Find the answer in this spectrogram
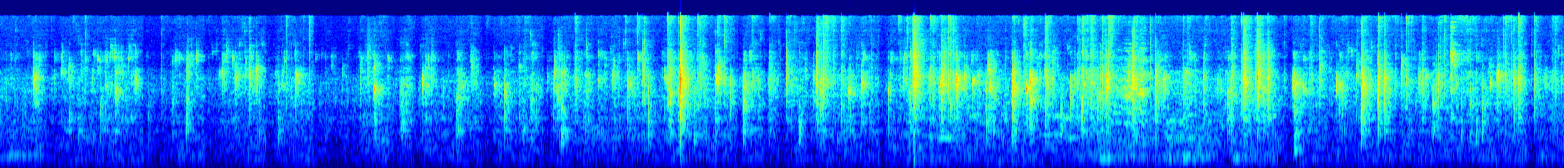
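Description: Whole slit baby brinjals frying in hot ghee in a kadhai: a soft sizzle with scattered crackling pops, the spatter growing denser about halfway through.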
